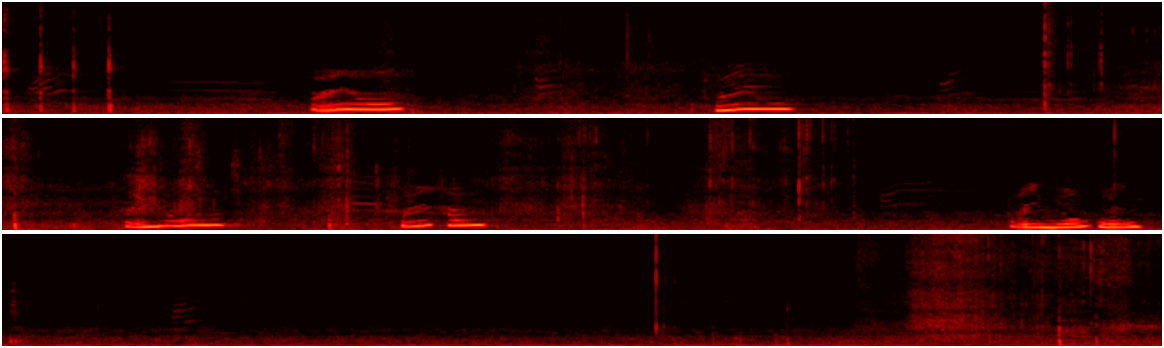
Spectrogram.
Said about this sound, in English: And my cat is meowing. I'd like to call her my cat, but she's our family outdoor kitty. Where's that meow?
